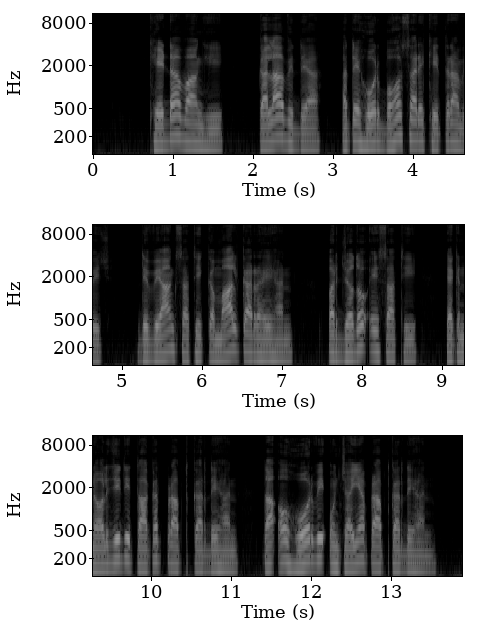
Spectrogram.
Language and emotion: Punjabi, neutral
